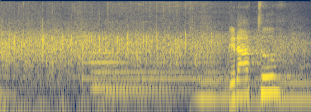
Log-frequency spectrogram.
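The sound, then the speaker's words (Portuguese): An audience at an evening worship celebration claps to applaud the Lord in a steady, dense wash of applause while sustained keyboard notes swell underneath, and a voice briefly calls out near the end. “Vamos aplaudir o Senhor que está aqui presente neste lugar, nessa celebração e nesta noite.”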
